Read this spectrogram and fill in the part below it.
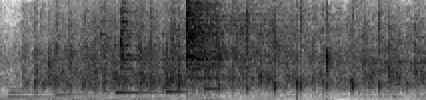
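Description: A church congregation applauds loudly during a Portuguese-language sermon, a continuous full-room wash of clapping mixed with sustained musical tones and background worship sound.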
